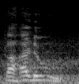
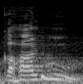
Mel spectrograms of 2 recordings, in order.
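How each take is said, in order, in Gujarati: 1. પહેલા ઉચ્ચારણ પછી h અવાજ આવે છે. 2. પહેલા ઉચ્ચારણ પછી h અવાજ આવે છે.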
